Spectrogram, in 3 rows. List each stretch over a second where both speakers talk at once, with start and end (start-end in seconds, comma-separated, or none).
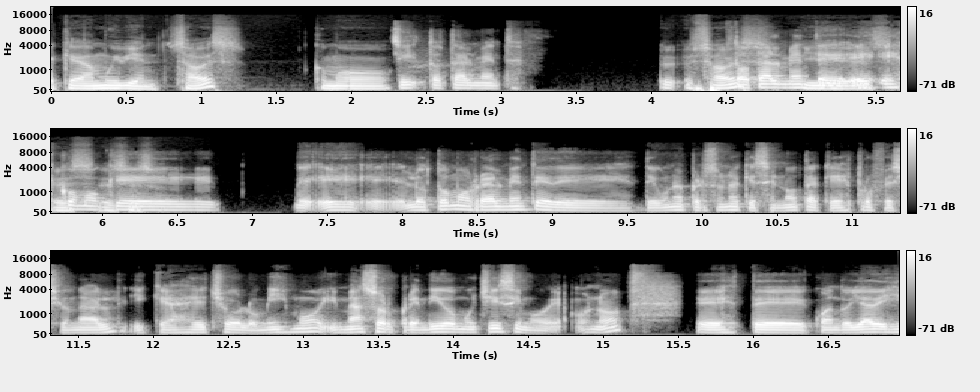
4.5-6.4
